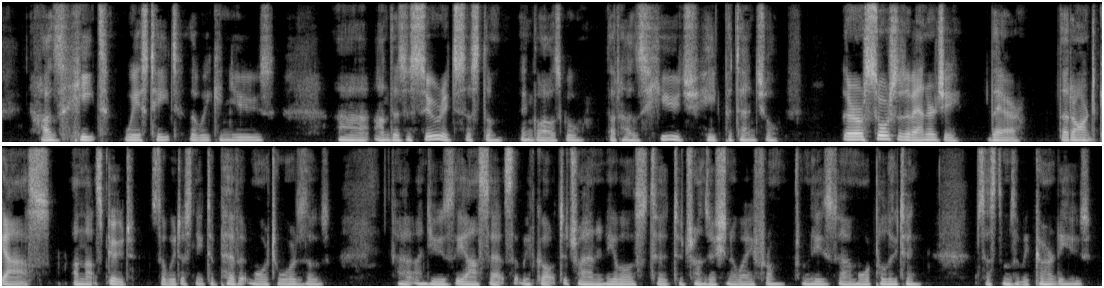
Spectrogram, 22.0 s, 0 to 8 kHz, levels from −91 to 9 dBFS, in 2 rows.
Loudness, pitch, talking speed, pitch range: -21 LUFS, 145 Hz, 190 wpm, 135-155 Hz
